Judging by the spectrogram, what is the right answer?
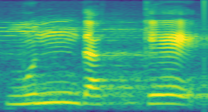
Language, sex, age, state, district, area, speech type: Kannada, female, 18-30, Karnataka, Mysore, urban, read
